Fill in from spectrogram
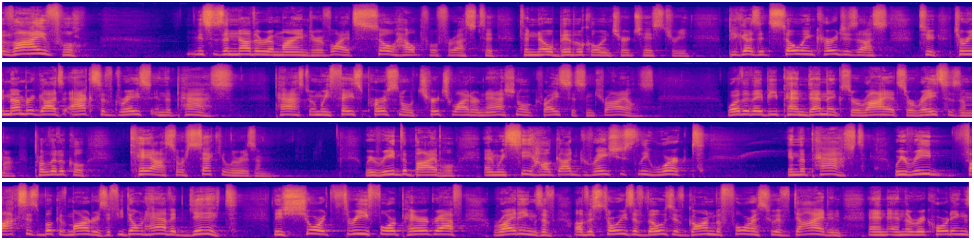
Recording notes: Delivered Sunday, July 26, 2020 at Woodridge Community Church (New Berlin, WI).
